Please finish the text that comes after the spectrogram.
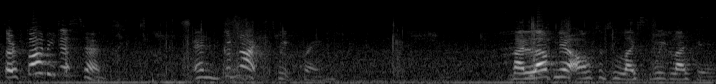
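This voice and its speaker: A gentle young lover, played by a woman, keeping a modest distance in soft old verse. Her voice sits very high, with steady outdoor noise behind. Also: unhurried, pauses often. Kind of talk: Elizabethan verse drama.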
